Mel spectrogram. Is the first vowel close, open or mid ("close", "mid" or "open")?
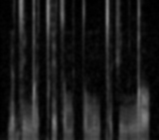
close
